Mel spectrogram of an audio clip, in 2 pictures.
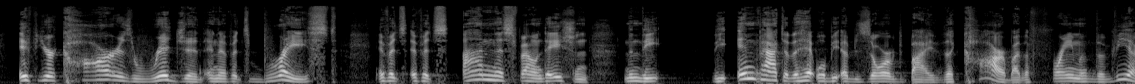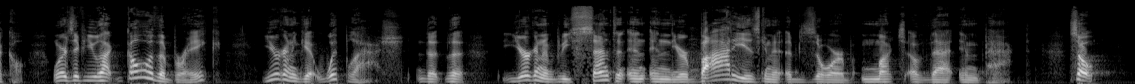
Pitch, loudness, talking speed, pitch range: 135 Hz, -21 LUFS, 180 wpm, 120-180 Hz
